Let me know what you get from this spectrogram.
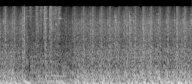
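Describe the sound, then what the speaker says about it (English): Automatic gunfire in Rainbow Six Siege from a floor below, loud rapid bursts of shots in a steady rattling stream with no pauses. "They're shooting from below."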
